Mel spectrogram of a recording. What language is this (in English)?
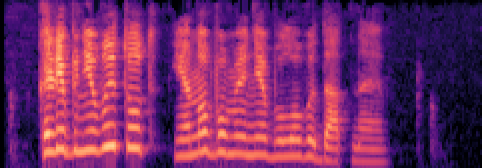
Belarusian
